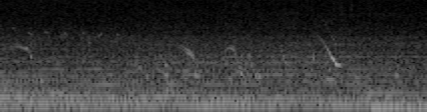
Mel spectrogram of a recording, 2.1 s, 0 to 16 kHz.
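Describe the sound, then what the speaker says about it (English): A flock of seventy-odd farm chickens clucking, scattered overlapping clucks and short calls from several birds at close to middle distance over a low steady hum. "there are 70 something chickens here"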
